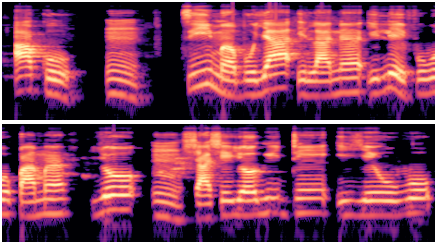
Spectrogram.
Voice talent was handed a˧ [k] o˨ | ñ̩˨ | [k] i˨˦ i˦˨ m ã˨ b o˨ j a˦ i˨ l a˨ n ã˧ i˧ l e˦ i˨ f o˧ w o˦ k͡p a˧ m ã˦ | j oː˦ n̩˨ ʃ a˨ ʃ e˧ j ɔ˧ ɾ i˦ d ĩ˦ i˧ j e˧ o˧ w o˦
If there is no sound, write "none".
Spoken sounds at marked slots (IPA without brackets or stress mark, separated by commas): k, t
